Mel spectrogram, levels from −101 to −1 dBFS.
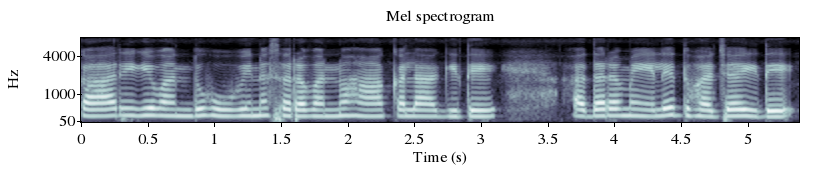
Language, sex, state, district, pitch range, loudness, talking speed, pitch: Kannada, female, Karnataka, Bidar, 225-245 Hz, -14 LUFS, 100 wpm, 230 Hz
